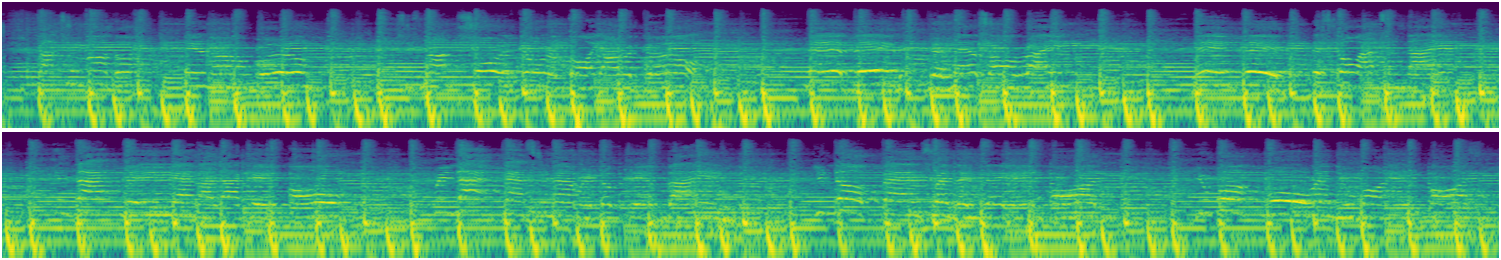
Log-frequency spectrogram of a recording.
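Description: A rock song plays loudly and continuously for the whole stretch, with a steady driving drum beat under a dense full-band mix of guitars and vocals-like melody; no one talks over it.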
